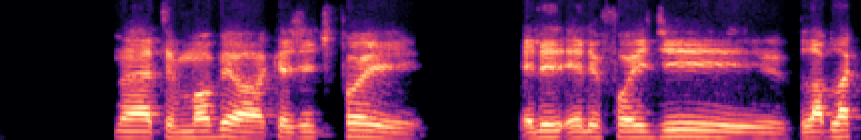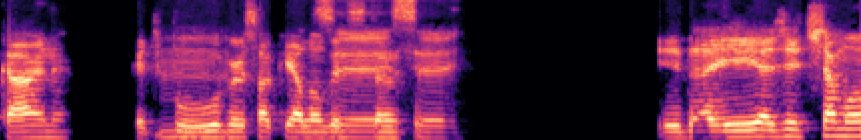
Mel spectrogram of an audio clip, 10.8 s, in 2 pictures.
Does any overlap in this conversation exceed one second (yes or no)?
yes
